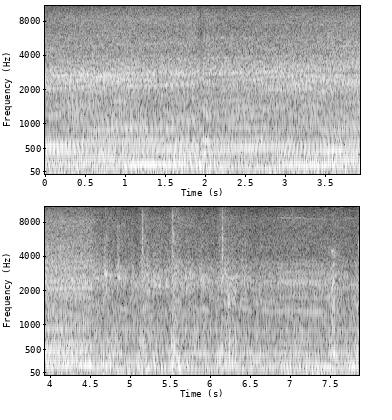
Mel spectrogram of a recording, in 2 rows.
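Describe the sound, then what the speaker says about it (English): Race car engines in the GT3 racing video game iRacing, a sustained whining drone with shifting revs as a faster car approaches and closes in, growing busier with layered engine and tire noise toward the end. "There's a faster car approaching."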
